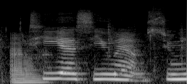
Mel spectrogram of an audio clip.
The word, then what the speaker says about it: Tsum Tsum: T-S-U-M. Tsum Tsum.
